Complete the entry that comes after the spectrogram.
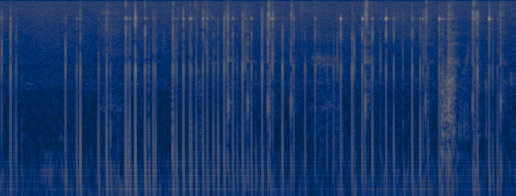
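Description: Long fingernails tap and scratch quickly on a small, clear, seemingly empty glass jar. The result is a rapid run of dozens of quiet, dry clicks with a low, muted thump and almost no ring, and a brief rougher scratching swell near the end.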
